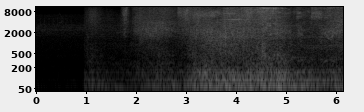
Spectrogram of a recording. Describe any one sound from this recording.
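Spells and weapons clash loudly in a game battle, with bursts and blasts.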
